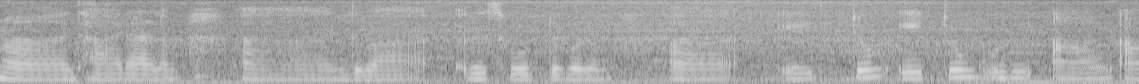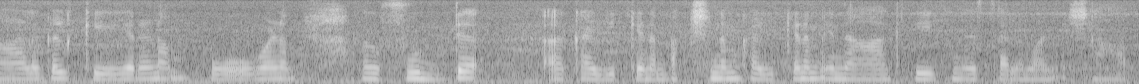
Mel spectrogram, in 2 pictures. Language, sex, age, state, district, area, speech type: Malayalam, female, 18-30, Kerala, Alappuzha, rural, spontaneous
